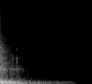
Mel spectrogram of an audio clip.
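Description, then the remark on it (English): A single heavy knock on a door, a deep thud whose low boom rings out and fades within a second, with no voices. “Don't get the door!”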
